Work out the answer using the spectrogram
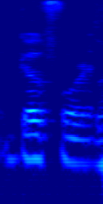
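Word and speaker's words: Geaux Forth: Yeah, so Gox Forth. G-E-A-U-X. The Cajun spelling. – Go Forth. – Louisiana style. Mm.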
